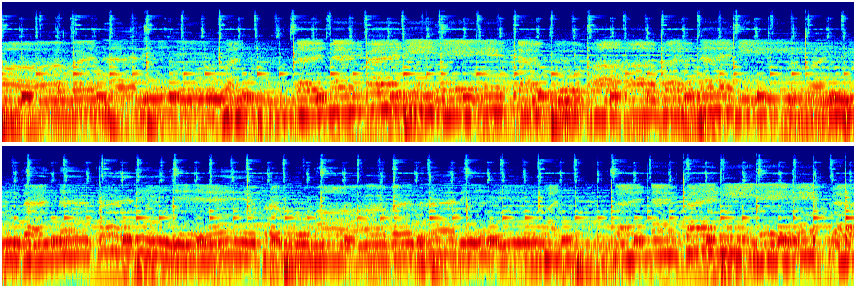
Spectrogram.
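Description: Indian devotional music: a harmonium melody over a steady, quick tabla and pakhawaj drum rhythm, played without pause.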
